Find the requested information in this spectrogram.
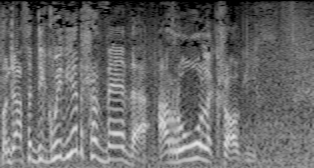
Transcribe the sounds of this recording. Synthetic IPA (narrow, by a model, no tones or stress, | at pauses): ɔndaθədɪɡwɪðjad̥r̥əvɛðaaɾoːlˠəkʰrɔɡi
